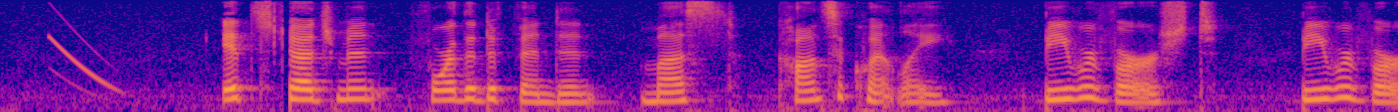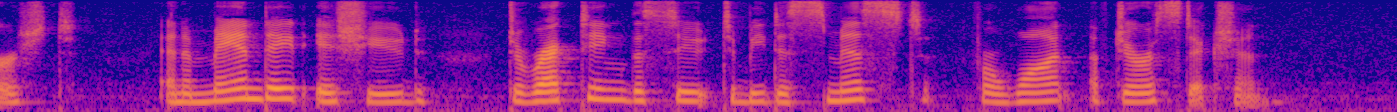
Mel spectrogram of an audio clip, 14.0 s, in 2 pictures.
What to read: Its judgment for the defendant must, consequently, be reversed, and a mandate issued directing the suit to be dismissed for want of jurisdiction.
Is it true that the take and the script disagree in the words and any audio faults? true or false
true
